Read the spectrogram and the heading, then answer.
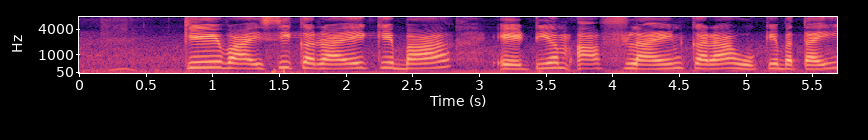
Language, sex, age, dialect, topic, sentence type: Bhojpuri, female, 18-24, Western, banking, question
